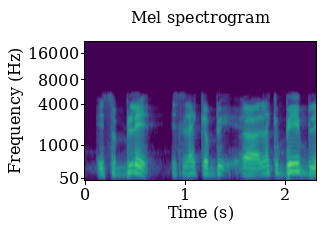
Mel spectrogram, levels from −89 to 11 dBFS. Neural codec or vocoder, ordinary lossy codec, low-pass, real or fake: vocoder, 44.1 kHz, 128 mel bands every 256 samples, BigVGAN v2; none; 5.4 kHz; fake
